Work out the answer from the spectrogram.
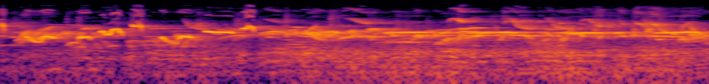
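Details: Young white-rumped shama of competition standard, caged, opening with fast jumbled chirps, then holding a long, thin, steady whistle with chatter around it.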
